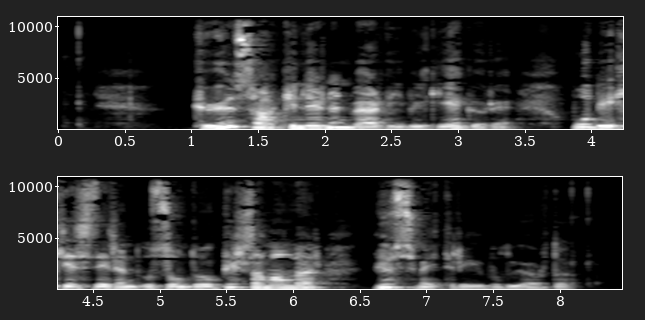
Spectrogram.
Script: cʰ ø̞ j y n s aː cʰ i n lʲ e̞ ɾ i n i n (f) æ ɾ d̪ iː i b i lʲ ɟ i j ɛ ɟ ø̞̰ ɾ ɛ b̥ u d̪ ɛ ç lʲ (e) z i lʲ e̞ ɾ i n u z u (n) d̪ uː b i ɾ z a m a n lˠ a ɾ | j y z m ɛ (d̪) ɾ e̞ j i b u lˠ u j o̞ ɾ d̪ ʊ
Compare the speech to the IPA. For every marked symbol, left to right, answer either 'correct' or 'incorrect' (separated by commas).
incorrect, correct, correct, incorrect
